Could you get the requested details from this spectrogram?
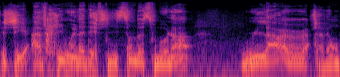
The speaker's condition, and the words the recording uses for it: Laryngectomy. Je vais vivre plus longtemps après avec cette nouvelle voix.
